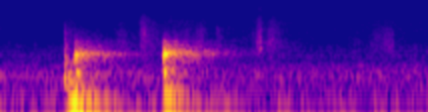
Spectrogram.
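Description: Two thumps about half a second apart, the second slightly louder: stockinged feet landing one after the other as a person steps up onto a low padded floor balance beam.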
